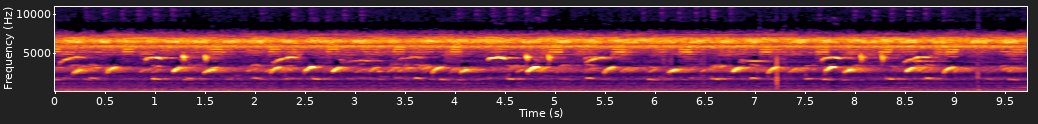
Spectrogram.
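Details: Night chorus of common coquí frogs (Eleutherodactylus coqui) in Puerto Rico, a species found in almost any moist habitat: each repeats quick upward-sliding two-part whistles over a constant high insect drone.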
